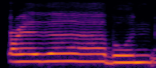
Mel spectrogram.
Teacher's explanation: عین کو وسطی حلق سے ادا کرنا ہے یعنی مڈل تھروٹ سے ادا کرنا ہے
